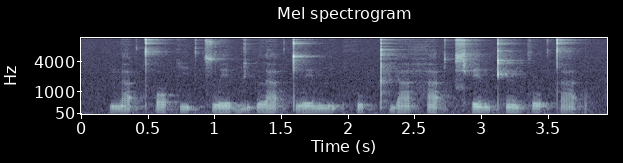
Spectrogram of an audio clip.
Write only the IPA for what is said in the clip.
n̪ a˨ ʔ t̪ʰ ɔ˥˧ k i˦ ʔ t͡s w e˧ b i˦ ʔ l a˨ ʔ t̪ w e˧ m i˨ ʔ h u˦ k̚ pʰ j a˧ h a˦ ʔ t͡ɕʰ e˦ m kʰ ẽ˧ k o˨ ʔ t̪ a˨ ʔ

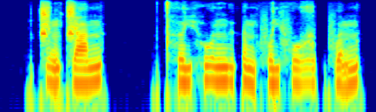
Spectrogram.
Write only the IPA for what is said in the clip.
t͡ɕ ə̰ː˧˨ ŋ t͡ɕ a˨˦ n | t̪ʰ ə˨˦ j h u˧ ə̯ ŋ ɨ˨˦ ʔ ə˧˩ n f ə˧ j f o˨˦ ɣ ə˨˩ p̚ f ə̰˧˥ n

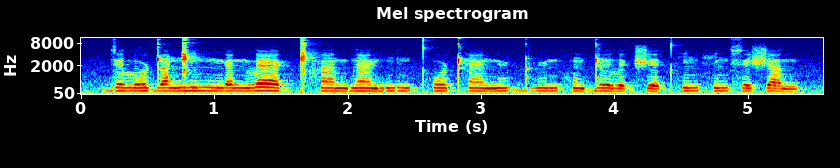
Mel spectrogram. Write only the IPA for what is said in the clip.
ɡ ɛ l o ɖ a ŋ͡ǁ ĩ n ŋ æ n l æ ɡ ǁʰ ã n d æ̃ ɡ ŋ i n t̪ʰ o ʈʰ æ̃ n ʉ ɡ ɖʱ ʉ n h õ ɡ ɖ ɘ l ɛ ɡ ʃ ɛ t̪ʰ ĩ n h ĩ n x ɛ ʃ a n

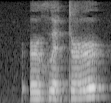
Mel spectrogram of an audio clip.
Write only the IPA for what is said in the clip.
ʔ ə˞ xʷ ɛ b t ə˞

